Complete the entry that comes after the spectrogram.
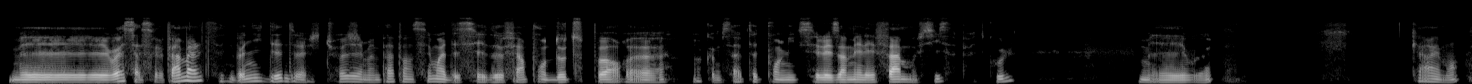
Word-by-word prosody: Mais 110 -1 +4
ouais, 150 - +6
ça 115 - -3
serait 100 - -8
pas 140 +6 +3
mal. 175 -1 +4
C'est 140 - -17
une - - -10
bonne 140 +4 0
idée 145 -2 -1
de 130 -6 -5 0.2
tu - - -12
vois? 130 +1 -3
J'y 130 - -1
ai 120 - -2
même 110 -1 -7
pas 130 - -3
pensé 125 +1 -7
moi, 125 -2 +2
d'essayer 110 +1 -4
de 110 +1 -1
faire 115 +1 -2
pour 115 -2 -5
d'autres 110 +2 -1
sports, 115 0 +2
heu, 105 -1 0 0.5
comme 100 - -10
ça, - - -7
peut-être 120 -2 -8
pour 120 - -3
mixer 110 0 -3
les 110 +1 +5
hommes 110 0 +4
et 110 - +2
les 110 0 +2
femmes 120 0 +6
aussi, 130 +6 -8
ça - - -14
peut - - -26
être - - -28
cool. 135 +8 -6 1.2
Mais 105 -1 -2
ouais. 105 0 -7 2.0
Carrément. 110 -3 -5
110 Hz, 180 wpm, -26 LUFS, 110-125 Hz, 2.0 s, ouais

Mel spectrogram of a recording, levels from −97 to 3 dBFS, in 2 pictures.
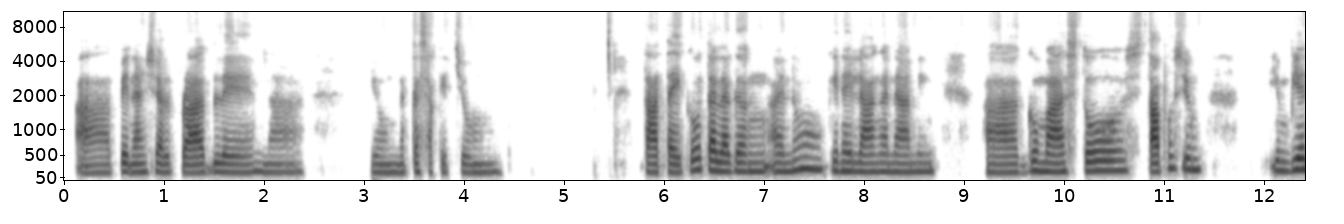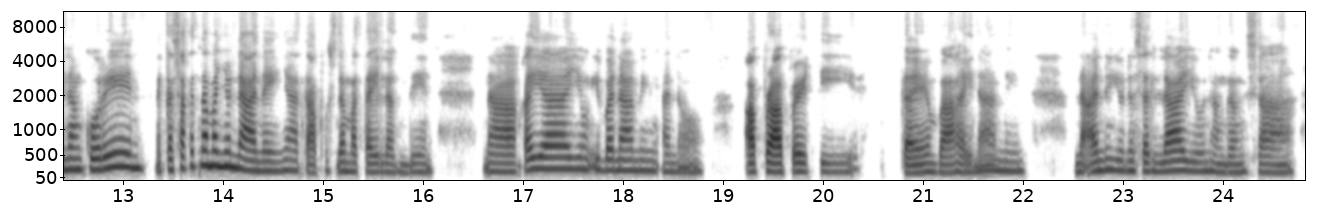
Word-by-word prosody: ah, 155 +1 -4
financial 165 -1 -2
problem 160 +2 -1
na 160 +1 -11 0.7
yung 155 0 -7
nagkasakit 165 0 -9
yung 160 +1 -9 1.5
tatay 160 -1 +1
ko 205 +3 0
talagang 175 -3 +1
ano 210 +6 -2
kinailangan 175 -2 -1
naming 170 +1 -4 0.5
ah, 160 0 -2
gumastos. 185 +3 0
Tapos 230 +9 +3
iyong 215 -1 -1 0.7
iyong 190 -2 -5
biyenan 220 0 +4
ko 215 0 +3
rin, 250 0 +4
nagkasakit 240 +7 0
naman 290 -2 +8
iyong 255 -2 +6
nanay 190 -4 +4
niya, 200 -1 -4
tapos 180 +4 -5
namatay 170 -2 -2
lang 165 -1 -6
din. 165 0 -7 0.5
Na 170 -1 +1
kaya 230 +1 +4
iyong 225 +2 -3
iba 210 -2 +1
naming 195 -1 -2
ano, 85 0 -7 0.4
ah, 170 - +9
property, 170 +2 +4 0.4
gaya 155 +2 +2
iyong 170 - -6
bahay 155 - 0
namin, 180 - -4 0.5
na 170 - 0
ano 195 +3 0
iyon 195 -2 -3
na 190 - -3
sanla 185 +2 +2
iyon 185 0 -5
hanggang 160 -2 -5
sa 155 -1 -4
175 Hz, 120 wpm, -25 LUFS, 160-195 Hz, 1.5 s, ah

